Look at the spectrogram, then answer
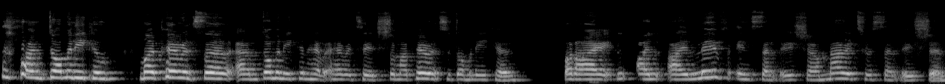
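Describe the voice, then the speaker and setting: A woman with an English accent and ordinary pitch variation. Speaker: youth mentoring program founder. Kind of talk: panel discussion.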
